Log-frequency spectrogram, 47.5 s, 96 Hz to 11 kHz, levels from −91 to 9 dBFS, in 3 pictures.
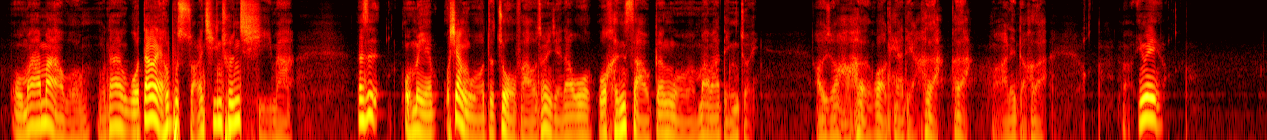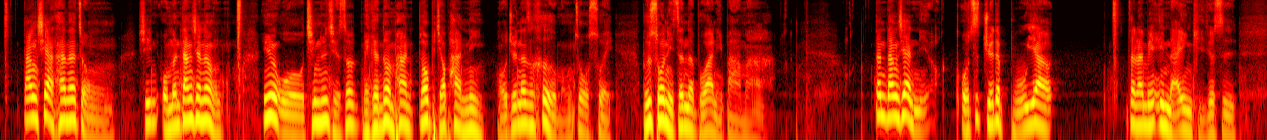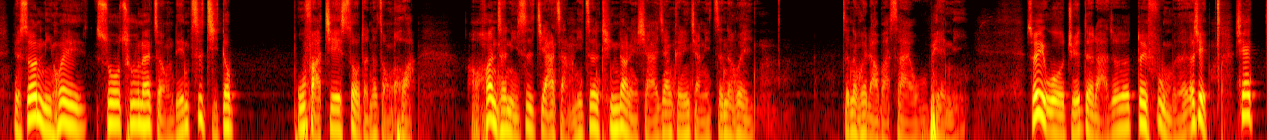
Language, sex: Chinese, male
